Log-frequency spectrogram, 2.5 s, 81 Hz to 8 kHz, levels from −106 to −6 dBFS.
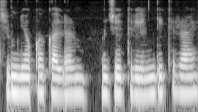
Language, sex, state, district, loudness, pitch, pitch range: Hindi, female, Maharashtra, Chandrapur, -17 LUFS, 170 Hz, 170-175 Hz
